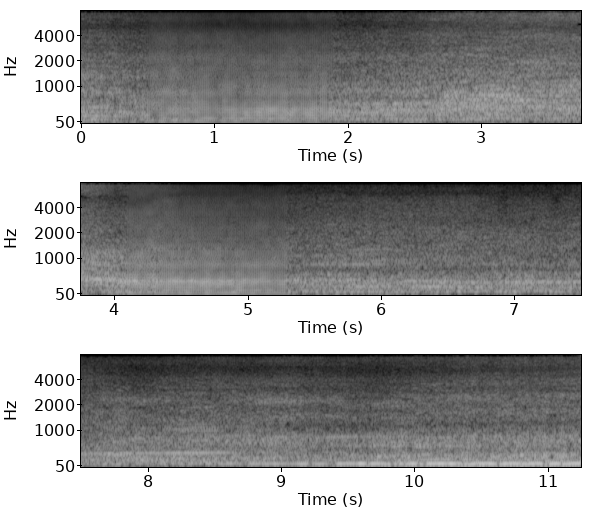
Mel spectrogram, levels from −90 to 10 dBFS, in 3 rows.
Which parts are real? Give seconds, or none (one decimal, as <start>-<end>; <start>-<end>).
0.0-0.5; 1.9-4.1; 5.3-11.3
